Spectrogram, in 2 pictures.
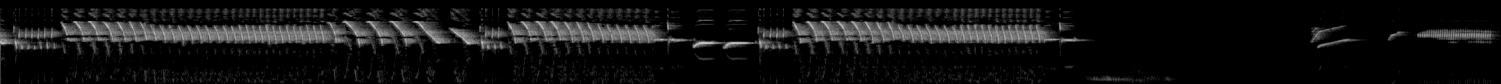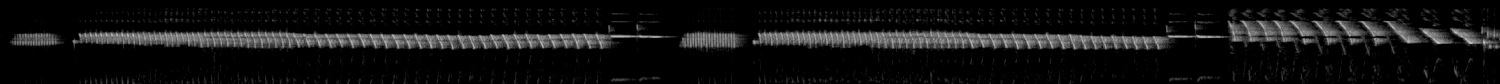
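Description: Canary singing: long, rapid, high-pitched trills and rolls in a continuous song, breaking off for a couple of seconds about eleven seconds in, then a few short notes and another long rolling trill, with a faster trill near the end.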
